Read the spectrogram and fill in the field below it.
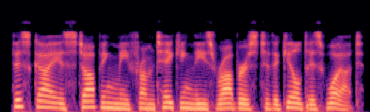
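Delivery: plain reading voice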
